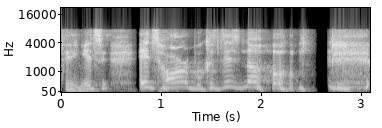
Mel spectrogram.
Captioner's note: laugh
